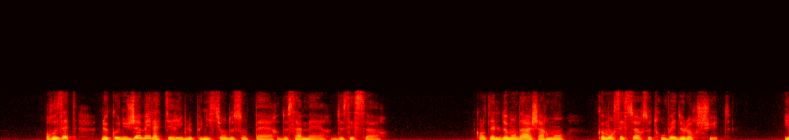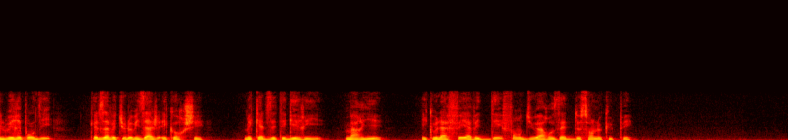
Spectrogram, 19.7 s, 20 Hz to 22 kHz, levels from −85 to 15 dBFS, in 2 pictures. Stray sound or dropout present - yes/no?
no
